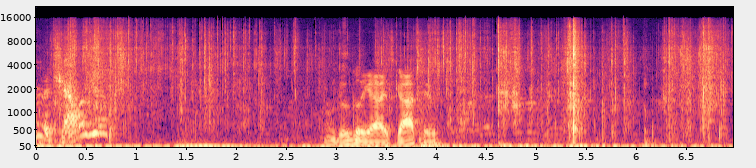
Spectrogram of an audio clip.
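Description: Foil wrappers crinkle and tear as packs are ripped open.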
